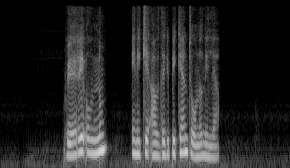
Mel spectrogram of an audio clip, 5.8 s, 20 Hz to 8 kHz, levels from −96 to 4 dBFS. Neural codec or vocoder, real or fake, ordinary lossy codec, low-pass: codec, 16 kHz in and 24 kHz out, 0.6 kbps, FocalCodec, streaming, 4096 codes; fake; MP3, 48 kbps; 7.2 kHz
